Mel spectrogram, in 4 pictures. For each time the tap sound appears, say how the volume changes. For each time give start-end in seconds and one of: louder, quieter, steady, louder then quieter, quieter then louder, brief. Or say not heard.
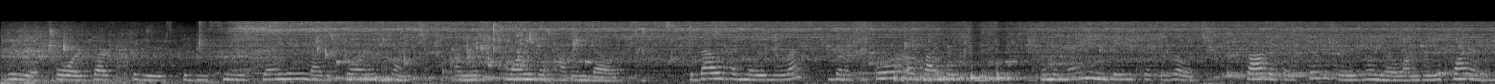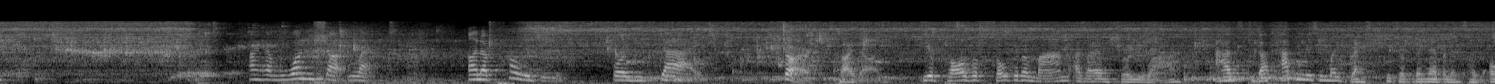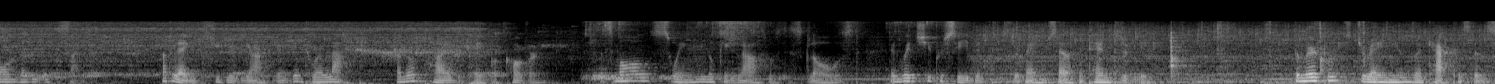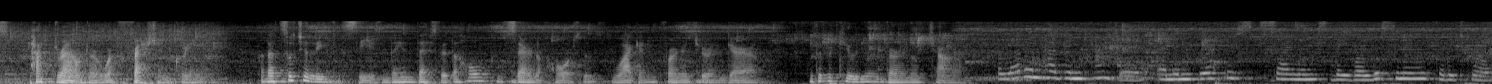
0.0-59.7 quieter.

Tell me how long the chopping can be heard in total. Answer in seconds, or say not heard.
2 s.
